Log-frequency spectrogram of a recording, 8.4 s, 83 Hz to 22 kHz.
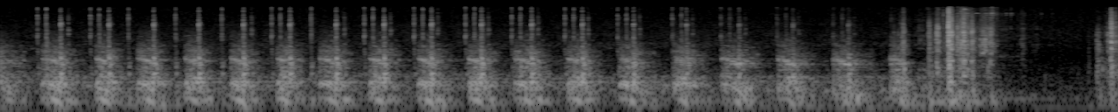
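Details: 1999 Honda Civic, no start: engine cranks in a steady rhythm of about two to three strokes a second but never fires or catches; cranks but won't start, cause undiagnosed.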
